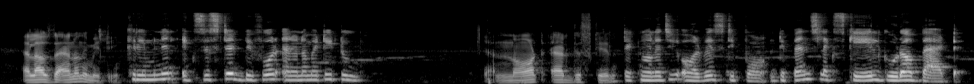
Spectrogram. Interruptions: none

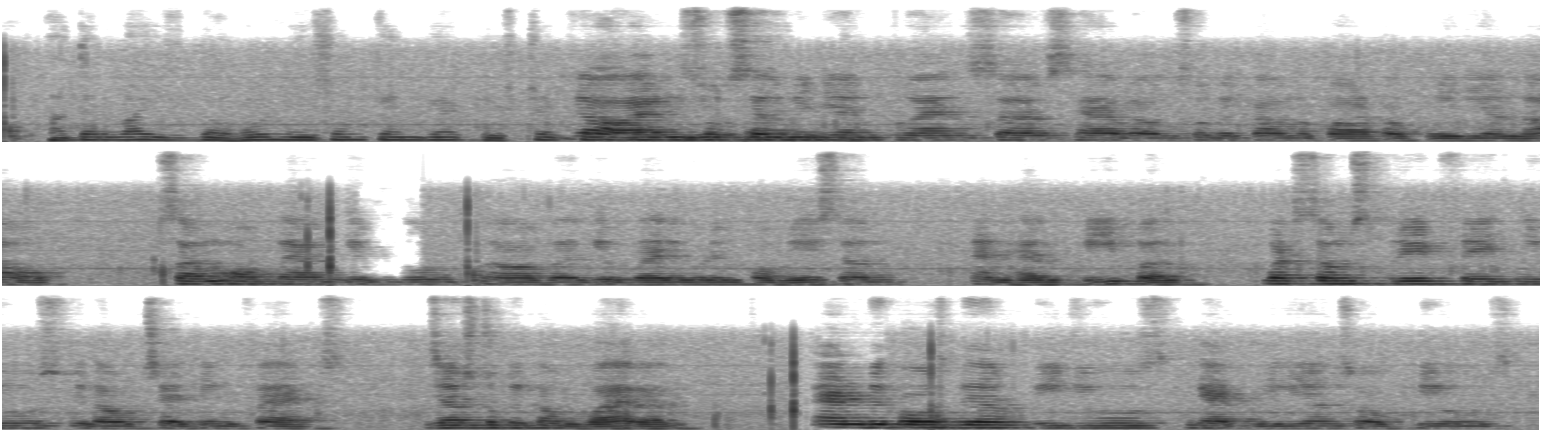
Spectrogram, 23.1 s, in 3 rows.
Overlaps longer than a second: present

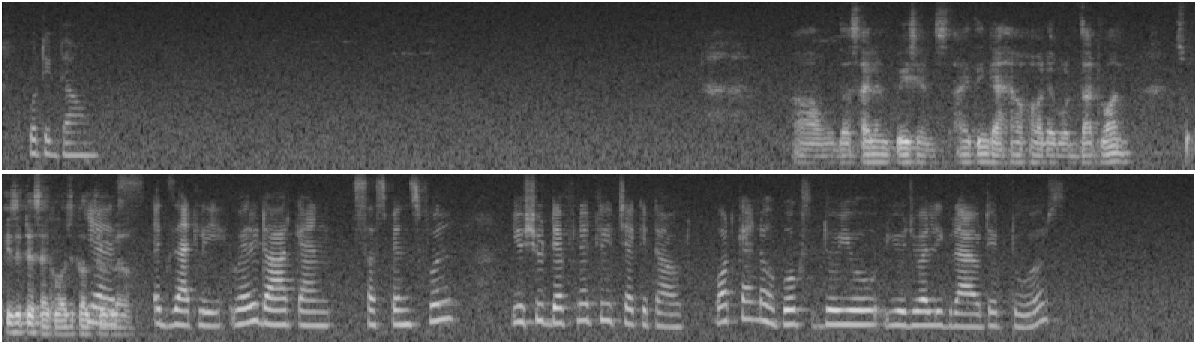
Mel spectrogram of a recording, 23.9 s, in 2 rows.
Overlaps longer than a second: none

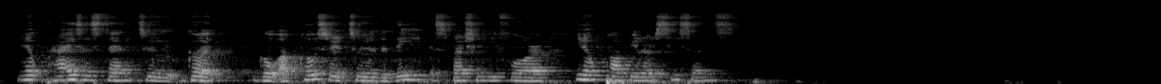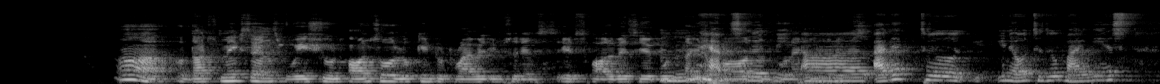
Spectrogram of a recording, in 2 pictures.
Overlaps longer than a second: present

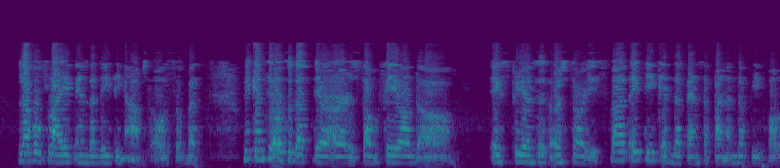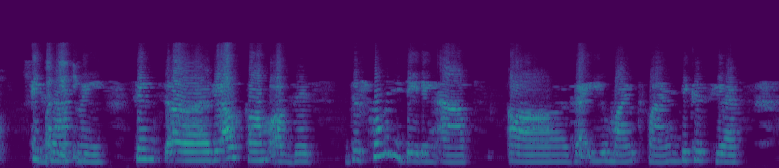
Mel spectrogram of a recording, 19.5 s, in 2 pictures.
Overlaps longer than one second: none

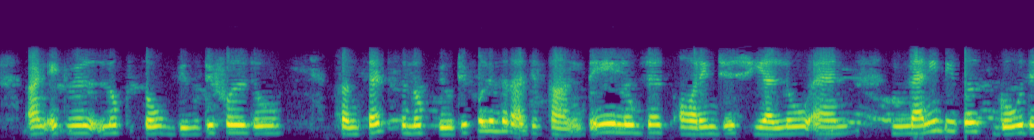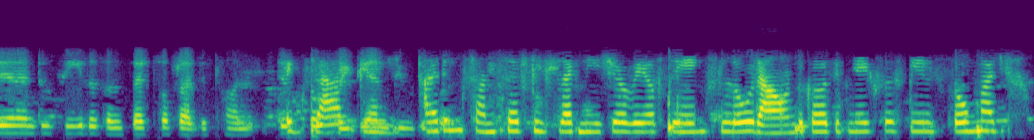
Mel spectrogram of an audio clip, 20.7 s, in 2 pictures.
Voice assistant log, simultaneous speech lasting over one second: present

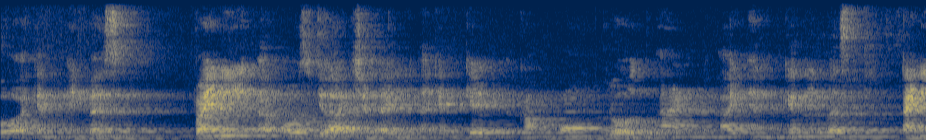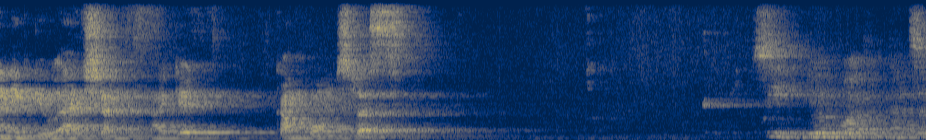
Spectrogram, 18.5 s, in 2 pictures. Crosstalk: none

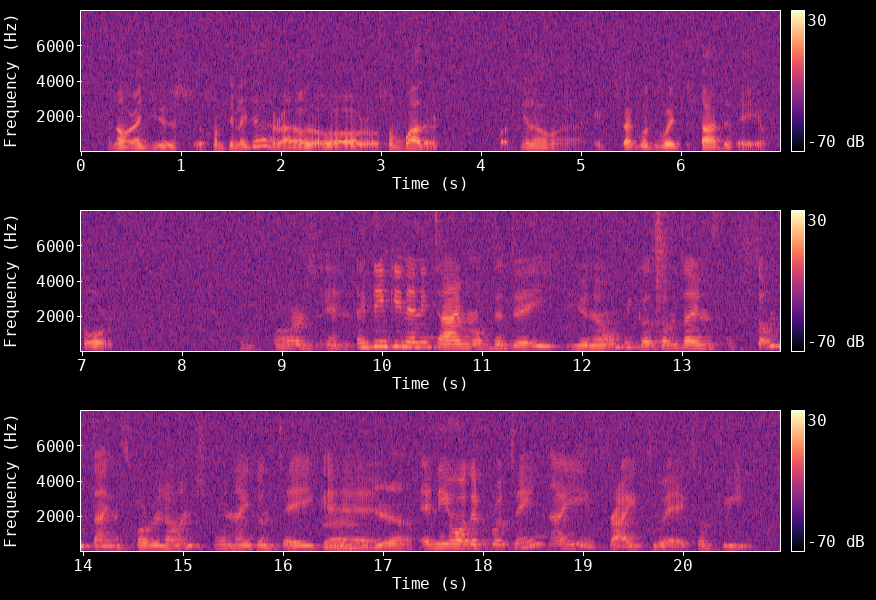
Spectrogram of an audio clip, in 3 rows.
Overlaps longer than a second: none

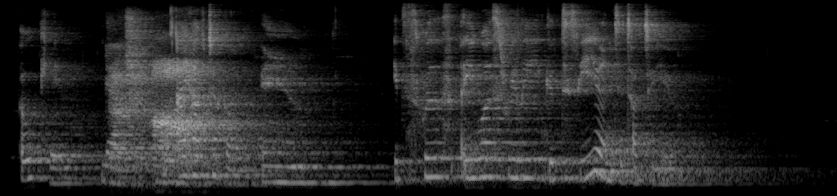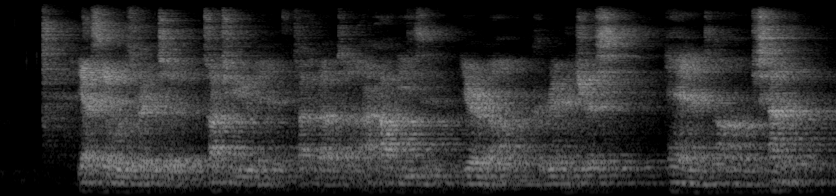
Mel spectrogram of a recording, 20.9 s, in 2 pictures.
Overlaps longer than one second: none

